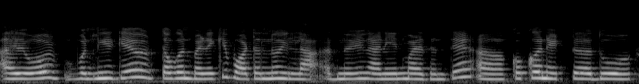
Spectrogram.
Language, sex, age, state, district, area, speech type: Kannada, female, 18-30, Karnataka, Bangalore Rural, urban, spontaneous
